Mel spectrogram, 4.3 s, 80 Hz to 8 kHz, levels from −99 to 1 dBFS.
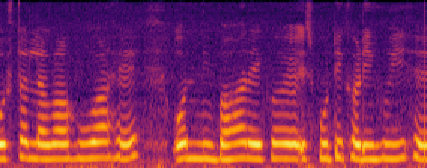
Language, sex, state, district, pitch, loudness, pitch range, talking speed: Hindi, female, Odisha, Khordha, 255 Hz, -15 LUFS, 250-275 Hz, 155 wpm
